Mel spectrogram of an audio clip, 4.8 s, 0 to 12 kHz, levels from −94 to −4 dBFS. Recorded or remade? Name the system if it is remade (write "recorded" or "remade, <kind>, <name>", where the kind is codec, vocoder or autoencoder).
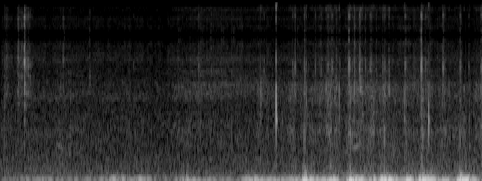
recorded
